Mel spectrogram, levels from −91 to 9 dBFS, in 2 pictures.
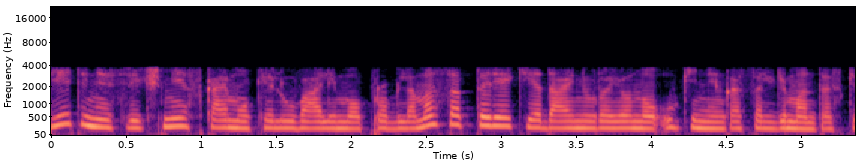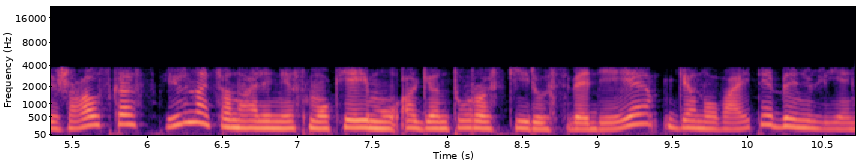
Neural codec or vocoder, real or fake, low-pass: codec, 16 kHz, 8 kbps, FreqCodec, larger model; fake; 3.6 kHz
